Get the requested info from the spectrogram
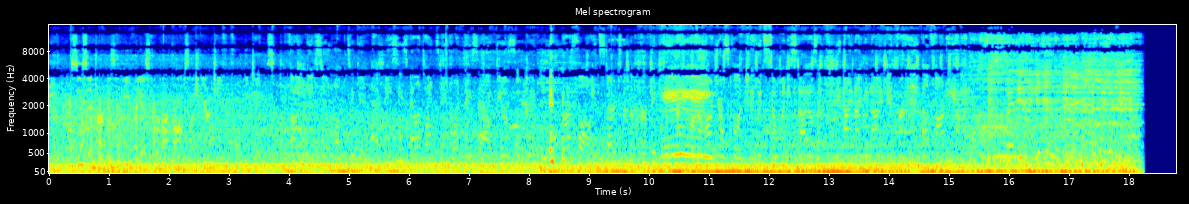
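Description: Music with vocals playing on a car stereo inside a moving car, over the low rumble of engine and road.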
